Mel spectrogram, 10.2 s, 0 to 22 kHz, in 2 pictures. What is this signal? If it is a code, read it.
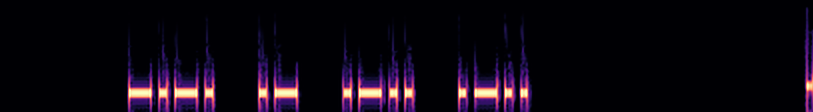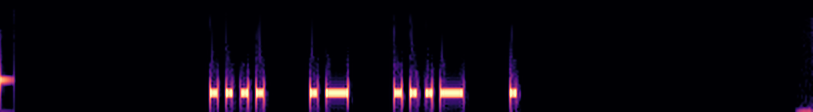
Morse code, heard as a keyed tone, about 25 wpm, spaced as for 18 wpm, 700 Hz. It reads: CALL HAVE
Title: 2x Character Spacing - Top 500 Words - 25wpm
